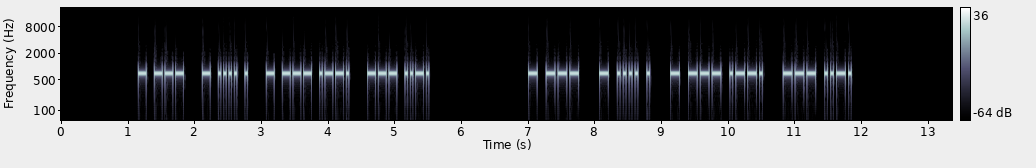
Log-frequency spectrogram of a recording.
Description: Morse code, heard as a keyed tone, about 28 wpm, 700 Hz. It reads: TO THE TOP OF TO THE TOP OF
